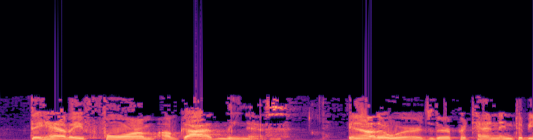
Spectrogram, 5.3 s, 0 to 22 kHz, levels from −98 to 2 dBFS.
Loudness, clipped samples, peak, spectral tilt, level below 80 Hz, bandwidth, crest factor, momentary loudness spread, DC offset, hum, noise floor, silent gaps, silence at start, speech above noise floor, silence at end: -13 LUFS; under 0.1%; 0 dBFS; -5 dB/octave; -52 dBFS; 7.2 kHz; 14 dB; 10 LU; under 0.1%; none; -40 dBFS; none; 0.3 s; 28 dB; 0 s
